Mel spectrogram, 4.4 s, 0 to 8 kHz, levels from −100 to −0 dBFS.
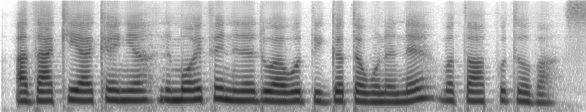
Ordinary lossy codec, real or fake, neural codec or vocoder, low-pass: none; fake; codec, 16 kHz, 0.2 kbps, FocalCodec; none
